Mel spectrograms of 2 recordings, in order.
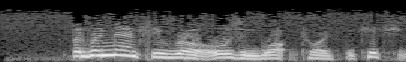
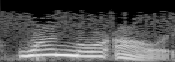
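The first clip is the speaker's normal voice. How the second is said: slow and drawn out; 7 semitones higher, slower than usual. A narrator's reading. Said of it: "Nancy sighed".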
